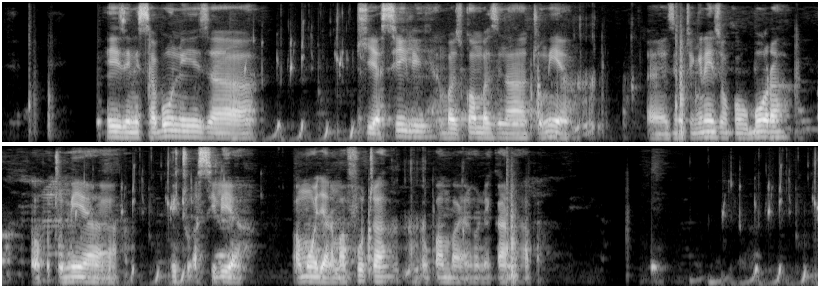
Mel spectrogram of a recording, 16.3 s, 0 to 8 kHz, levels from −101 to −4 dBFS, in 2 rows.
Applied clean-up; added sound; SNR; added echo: neural mask model RNNoise.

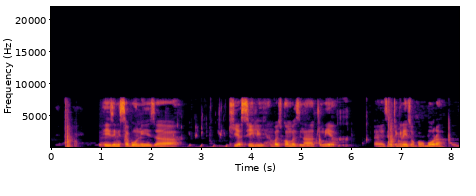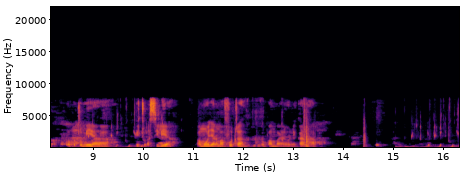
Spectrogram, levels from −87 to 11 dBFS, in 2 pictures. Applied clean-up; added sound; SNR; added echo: classical method log-MMSE.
